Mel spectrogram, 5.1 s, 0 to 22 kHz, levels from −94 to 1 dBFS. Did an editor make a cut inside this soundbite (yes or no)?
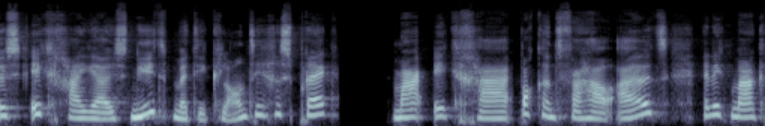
yes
